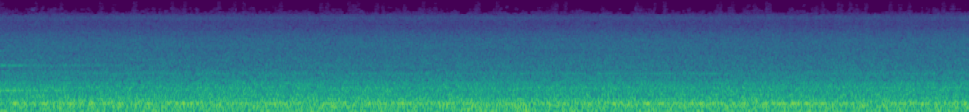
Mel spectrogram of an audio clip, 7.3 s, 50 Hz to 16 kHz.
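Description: E2 series Shinkansen standing at the platform with its onboard equipment running: a steady hum and rumble with one constant low drone.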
